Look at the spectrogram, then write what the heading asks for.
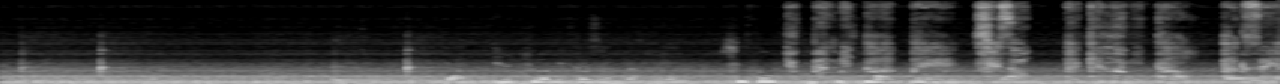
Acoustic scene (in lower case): car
